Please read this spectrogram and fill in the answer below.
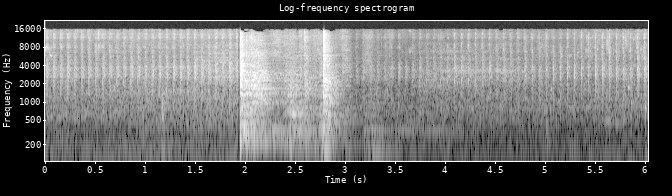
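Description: Small electric pump feeding waste motor oil into a distiller, running with a steady, rapid buzz. A brief louder noise comes about two seconds in.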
